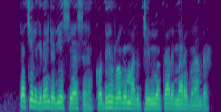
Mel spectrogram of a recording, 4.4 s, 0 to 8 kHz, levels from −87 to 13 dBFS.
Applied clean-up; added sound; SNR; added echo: neural mask model Resemble Enhance denoiser.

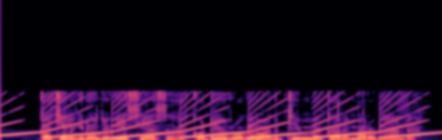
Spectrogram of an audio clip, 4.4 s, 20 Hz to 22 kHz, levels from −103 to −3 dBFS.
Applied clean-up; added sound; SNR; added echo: classical method spectral subtraction.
